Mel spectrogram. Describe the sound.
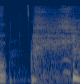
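A person voices a single short, breathy dog bark imitation, fairly loud, with a rough noisy burst that trails into a brief throaty tone.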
